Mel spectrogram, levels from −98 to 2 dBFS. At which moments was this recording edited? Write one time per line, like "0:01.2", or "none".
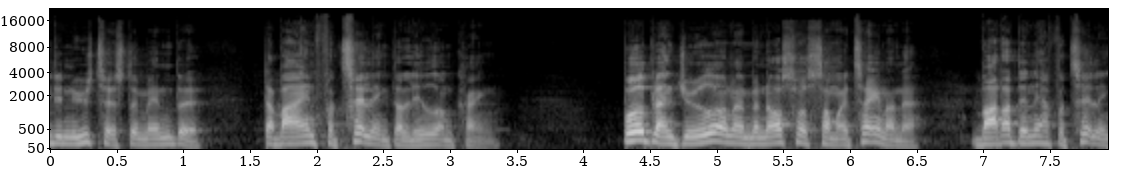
none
